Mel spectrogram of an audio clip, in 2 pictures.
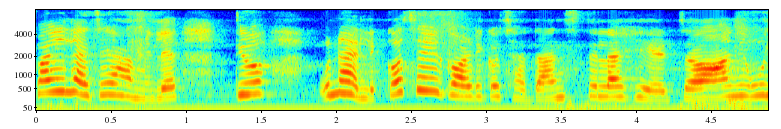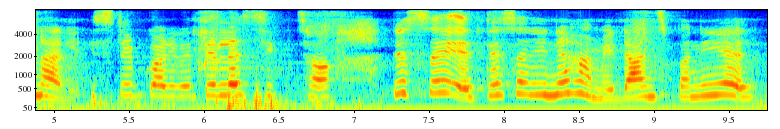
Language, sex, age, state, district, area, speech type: Nepali, female, 18-30, West Bengal, Darjeeling, rural, spontaneous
